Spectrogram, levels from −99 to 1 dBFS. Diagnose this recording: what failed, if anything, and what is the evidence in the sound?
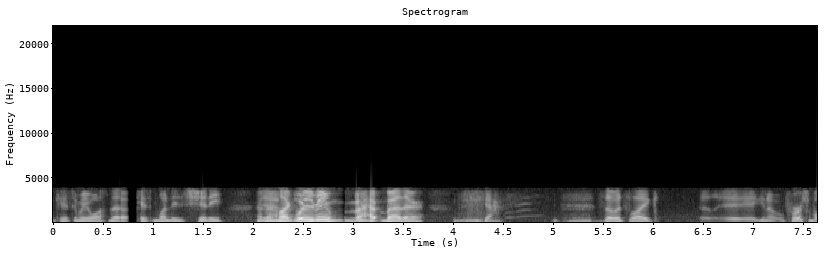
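Network stage: packet loss with pitch repetition. From 0.64 to 0.88 s, losses scattered over 240 ms (longest run 140 ms) become held, buzzy tones that fade into silence. At 2.86 to 2.92 s, a 60 ms gap sounds briefly sustained. The receiver repeated the last pitch period and faded it out.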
